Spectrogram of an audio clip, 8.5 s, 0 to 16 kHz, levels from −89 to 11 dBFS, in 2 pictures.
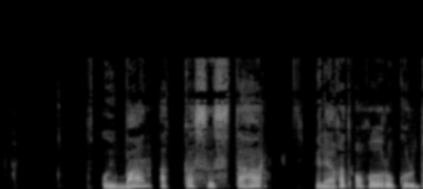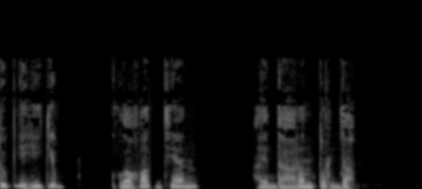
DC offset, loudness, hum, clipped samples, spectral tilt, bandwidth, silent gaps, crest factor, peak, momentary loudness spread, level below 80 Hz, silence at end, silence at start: under 0.1%; -28 LUFS; none; under 0.1%; -6 dB/octave; 11.5 kHz; 1.54-1.58 s, 1.72-1.84 s, 2.85-2.93 s, 3.02-3.14 s, 4.88-5.34 s, 6.26-6.75 s; 20 dB; -8 dBFS; 9 LU; -70 dBFS; 0.7 s; 1 s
